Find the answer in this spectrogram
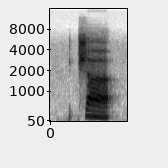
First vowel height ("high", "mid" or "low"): low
